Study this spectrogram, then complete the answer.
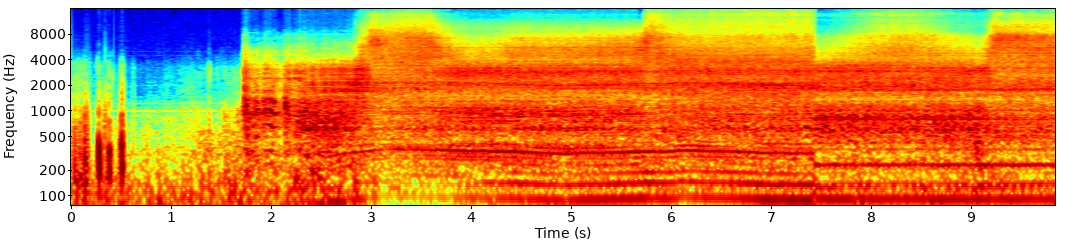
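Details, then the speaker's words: Jeep at start-up: cranks for under two seconds, catches, then rattles "like a Coke can full of rocks," a busy metallic clatter over the idle; cause unknown. "Yep. This thing rattles like a Coke can full of rocks when it starts."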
